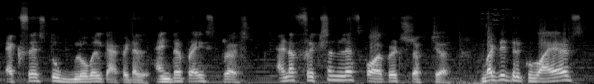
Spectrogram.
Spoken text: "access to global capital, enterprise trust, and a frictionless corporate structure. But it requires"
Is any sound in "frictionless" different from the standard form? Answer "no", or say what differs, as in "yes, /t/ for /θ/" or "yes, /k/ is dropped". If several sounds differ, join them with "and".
no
